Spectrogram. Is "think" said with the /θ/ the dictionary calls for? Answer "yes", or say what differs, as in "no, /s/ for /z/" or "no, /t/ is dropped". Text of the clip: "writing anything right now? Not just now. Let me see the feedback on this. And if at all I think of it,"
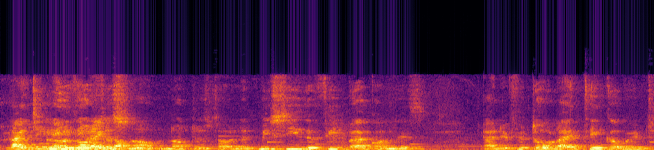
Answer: no, /t/ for /θ/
